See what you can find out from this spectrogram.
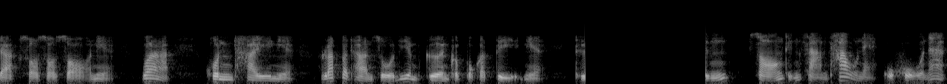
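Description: Across the whole speech clip the GSM full-rate codec adds a buzzy, gravelly roughness, consistent with 13 kbps coding; a spectrogram shows nothing above 3.7 kHz. From 5.85 to 7.06 s a playback stall cuts the sound for 1.21 s, likely from the player running out of data, leaving a flat, empty waveform gap. From 7.06 s to the end at 9.47 s, catch-up at higher speed plays 1.15 times fast, raising pitch about two semitones, with visibly widened, upward-shifted harmonics.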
